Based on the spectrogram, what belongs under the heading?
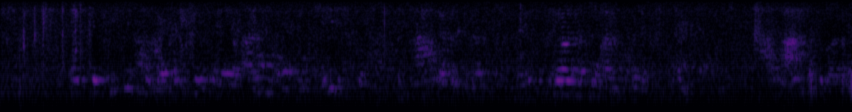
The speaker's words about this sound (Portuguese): Batendo palma.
